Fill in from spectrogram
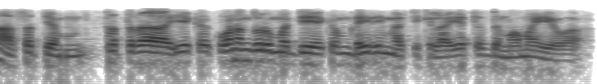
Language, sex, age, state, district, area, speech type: Sanskrit, male, 45-60, Karnataka, Shimoga, rural, conversation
